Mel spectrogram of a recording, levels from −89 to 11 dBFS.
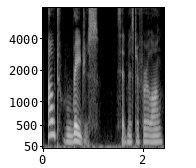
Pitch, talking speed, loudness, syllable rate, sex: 160 Hz, 100 wpm, -21 LUFS, 3.7 syllables/s, female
